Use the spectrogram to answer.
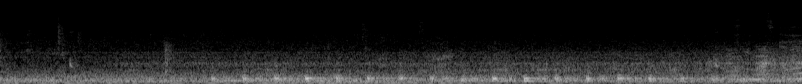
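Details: Fast, regular pulsing thumps over a steady hum: fetal heartbeat on an early first-trimester ultrasound of a fifth baby, about 190 per minute.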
